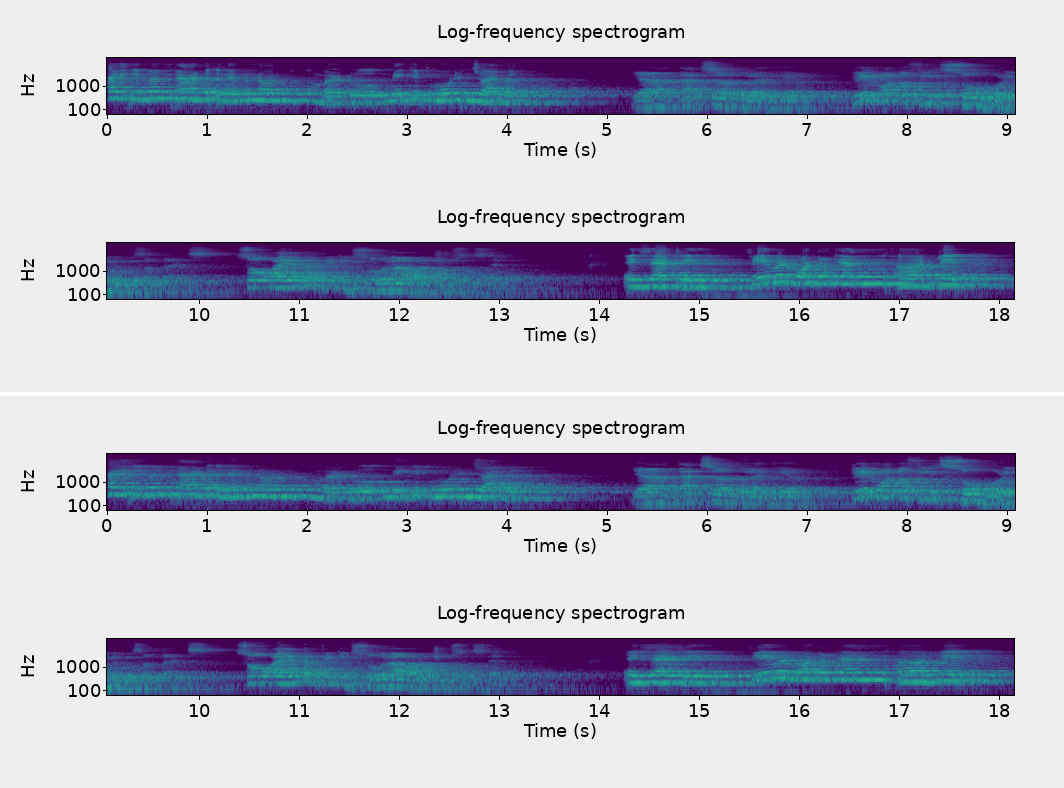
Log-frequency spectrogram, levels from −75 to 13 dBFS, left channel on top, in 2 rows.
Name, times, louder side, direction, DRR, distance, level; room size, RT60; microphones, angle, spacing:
voice 1, 0.0-4.1 14.2-18.0, left 2 dB, 90° left, 2 dB, 1.2 m, -26 dB
voice 2, 5.2-7.0 7.4-10.1 10.4-13.1, right 1 dB, 50° right, -4 dB, 1.9 m, -30 dB
15.5 x 8.8 x 2.9 m, 2.7 s
head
